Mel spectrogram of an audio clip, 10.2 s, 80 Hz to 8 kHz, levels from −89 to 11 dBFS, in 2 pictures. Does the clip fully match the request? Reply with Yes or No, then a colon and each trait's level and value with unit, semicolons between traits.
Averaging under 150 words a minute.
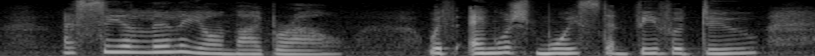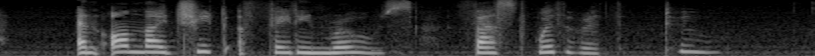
Yes: slow, 135 wpm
